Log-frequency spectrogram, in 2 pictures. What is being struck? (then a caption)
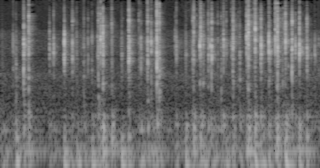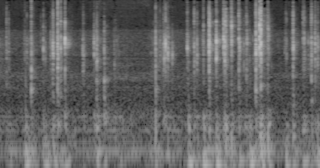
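Plastic keyboard with round keycaps. Fingertips type fast on a backlit plastic typewriter-style keyboard with round white plastic keycaps, producing a steady stream of sharp, bright clicks over a low, hollow clatter. The keystrokes come in quick runs with brief lulls between them.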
